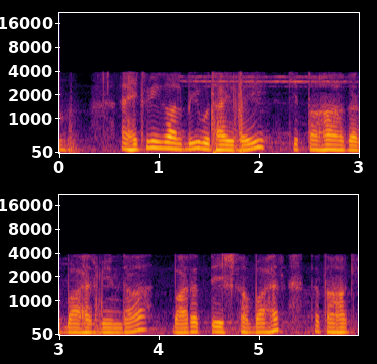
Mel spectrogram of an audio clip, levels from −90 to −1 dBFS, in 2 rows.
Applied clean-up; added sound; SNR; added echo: none; Thump, thud; 19 dB; none.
